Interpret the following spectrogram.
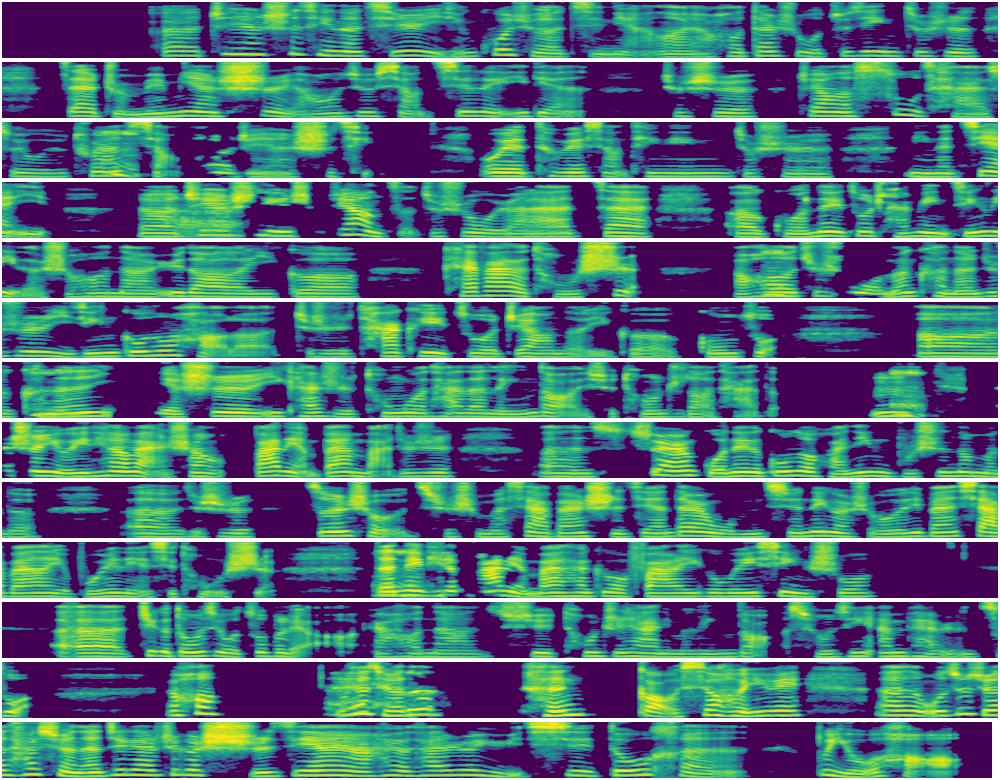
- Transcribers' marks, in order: tapping; chuckle
- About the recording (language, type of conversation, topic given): Chinese, advice, 我該如何處理工作中的衝突與利益衝突？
